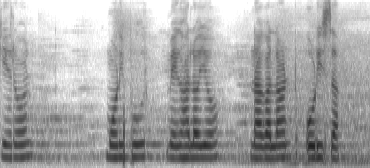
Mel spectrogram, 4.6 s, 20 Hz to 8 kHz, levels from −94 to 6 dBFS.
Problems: constant background noise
